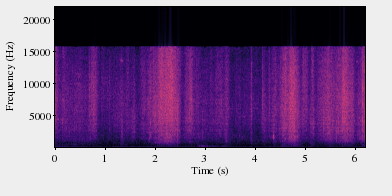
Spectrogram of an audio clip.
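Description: Bedding and a padded fabric bag rustling as they are handled and pushed into place on a camp cot, in several short swishes.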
